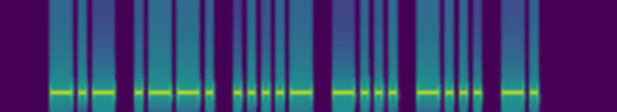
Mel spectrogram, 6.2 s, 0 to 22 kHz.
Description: Morse code, heard as a keyed tone, about 17 wpm, 700 Hz. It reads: KP4BBN
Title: DXCC-100 Call Signs - 6 Characters - Repeated 2x - 17wpm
